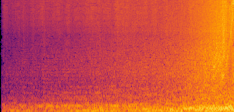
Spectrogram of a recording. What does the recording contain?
Fade In Sound Effect
This is a sound that I changed, I think it would be great for the beginning of a stop motion.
